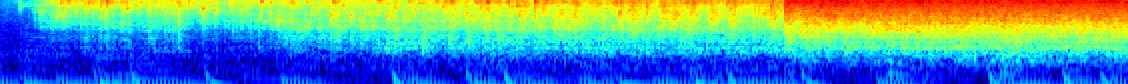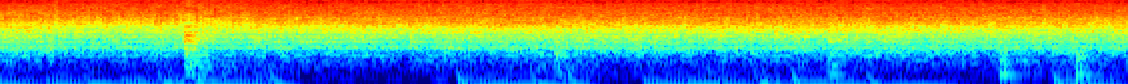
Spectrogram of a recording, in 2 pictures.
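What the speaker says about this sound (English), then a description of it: "The oil is now hot and I'll start frying the chicken wings." After a few quiet seconds with low rumbling, chicken wings hit hot oil and burst into a loud, continuous crackling sizzle that persists.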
